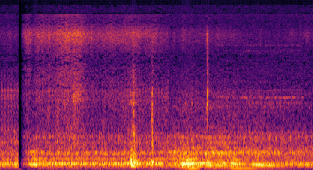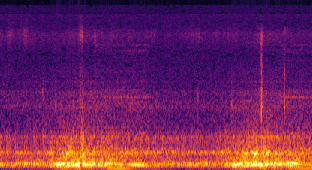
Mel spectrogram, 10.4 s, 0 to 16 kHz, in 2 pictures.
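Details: 2006 VW Golf V GTI at idle: uneven rumble with irregular light knocks and rattles every second or two from lower right of engine; fuel line knocking against chassis due to engine unbalance.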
